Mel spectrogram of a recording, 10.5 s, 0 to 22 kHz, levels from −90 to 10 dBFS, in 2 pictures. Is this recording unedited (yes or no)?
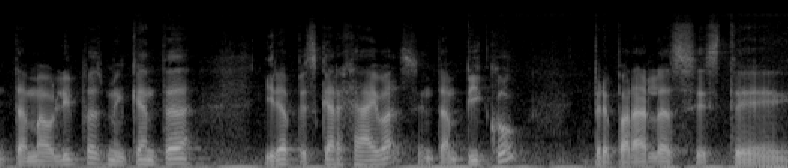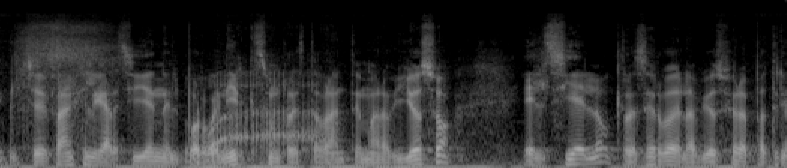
no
